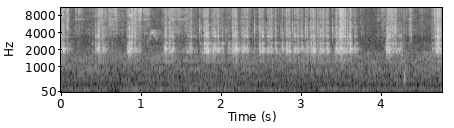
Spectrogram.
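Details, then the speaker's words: Toyota Yaris SR 1.3 alternator, removed and spun by hand: uneven gritty rasping crunch in bursts from a worn alternator bearing; alternator and drive belt replaced. "I think that is absolutely ghost. the crunch. Hang on. Do the video on there real quick. You can hear it crunch."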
